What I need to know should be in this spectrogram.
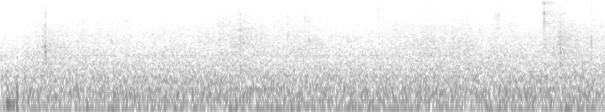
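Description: An elderly woman speaks calmly into a microphone in a large room.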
